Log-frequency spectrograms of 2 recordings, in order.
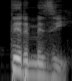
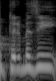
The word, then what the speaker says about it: ترمذی: الرحیم۔ سلسلہ القاب و اسما اور اس کے تلفظ اور اسباب و وجوہات میں سے آج جس پر بات ہوگی وہ ہے ترمذی۔ ترمذی جو لقب ہے یہ انتہائی معروف شخصیت،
